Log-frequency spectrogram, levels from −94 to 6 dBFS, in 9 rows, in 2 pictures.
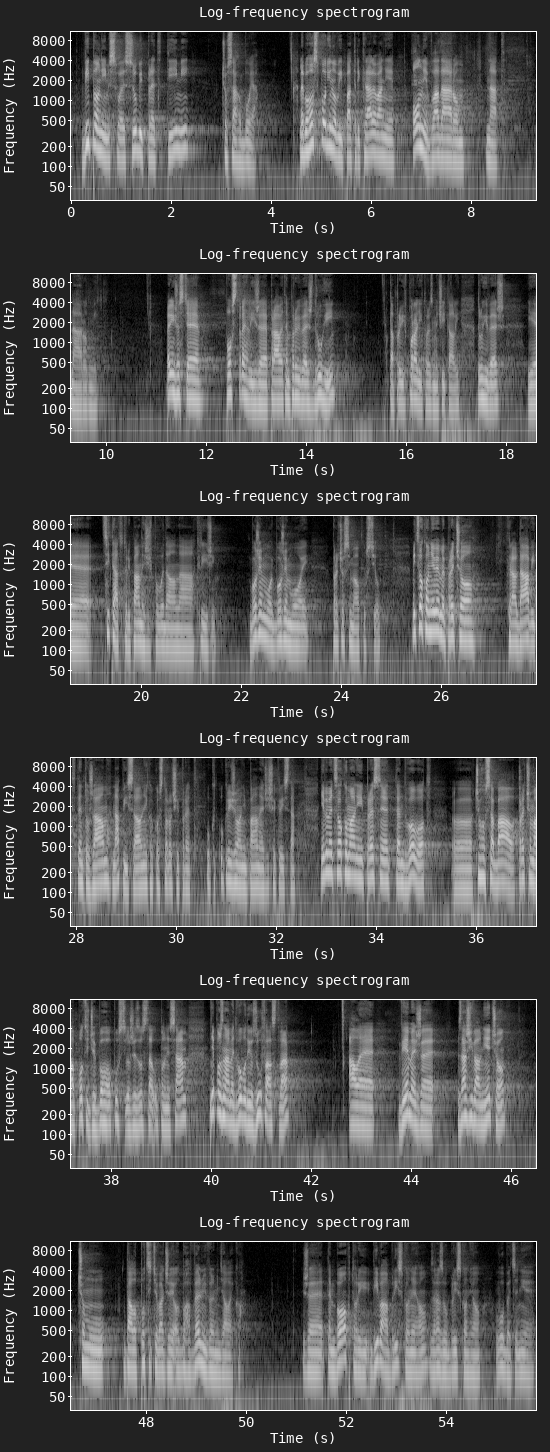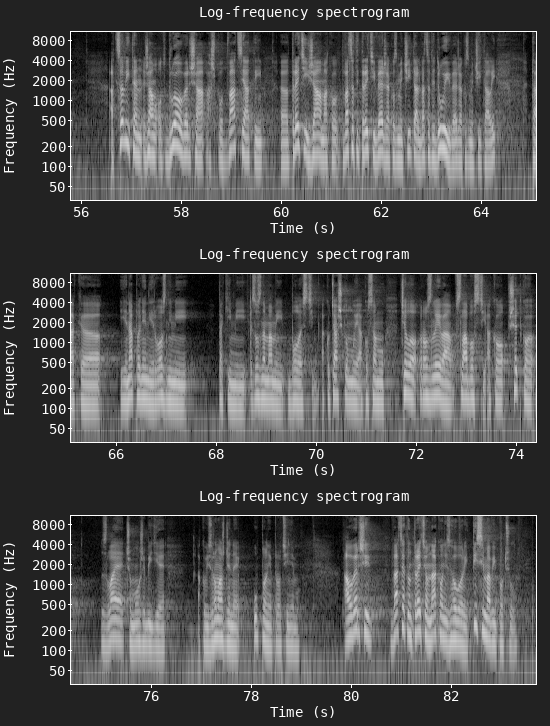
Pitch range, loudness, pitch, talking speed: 120-150 Hz, -22 LUFS, 130 Hz, 130 wpm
